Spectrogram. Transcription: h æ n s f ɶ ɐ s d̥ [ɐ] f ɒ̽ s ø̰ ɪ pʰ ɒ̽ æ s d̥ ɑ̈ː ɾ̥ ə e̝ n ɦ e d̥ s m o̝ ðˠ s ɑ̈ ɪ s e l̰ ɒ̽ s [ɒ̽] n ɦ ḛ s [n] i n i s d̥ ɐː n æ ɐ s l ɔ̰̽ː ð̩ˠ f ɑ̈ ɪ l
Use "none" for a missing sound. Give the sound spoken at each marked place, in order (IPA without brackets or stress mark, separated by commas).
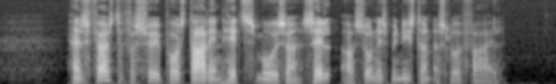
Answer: ə, ɔ̽, m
